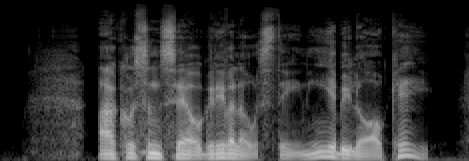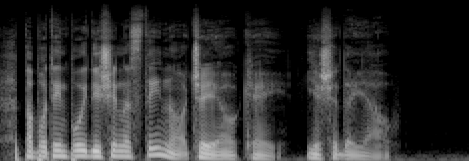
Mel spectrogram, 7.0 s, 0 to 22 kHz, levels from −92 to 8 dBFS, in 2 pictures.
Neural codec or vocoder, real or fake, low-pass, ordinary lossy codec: none; real; 19.8 kHz; none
